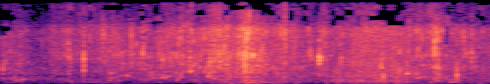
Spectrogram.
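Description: Water splashing irregularly as a hooked brook trout thrashes at the surface of a small creek while it is reeled in, with some wind on the microphone.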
